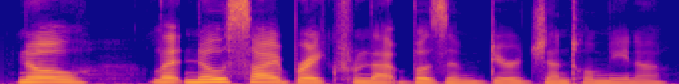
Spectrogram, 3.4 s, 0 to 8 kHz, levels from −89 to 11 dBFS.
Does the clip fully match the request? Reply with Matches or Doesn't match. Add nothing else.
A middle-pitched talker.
Doesn't match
